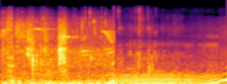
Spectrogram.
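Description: A domestic animal's long call, starting a little past halfway, held on one pitch and beginning to rise at the end. Before it come a few short knocks and rustles.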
